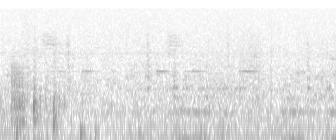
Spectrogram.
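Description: Faint, soft handling sounds of hands pressing paper down onto a painted gel printing plate, a few brief ones in the first second, then low room tone.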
